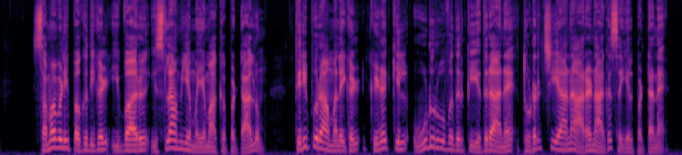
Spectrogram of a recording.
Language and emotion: Tamil, neutral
